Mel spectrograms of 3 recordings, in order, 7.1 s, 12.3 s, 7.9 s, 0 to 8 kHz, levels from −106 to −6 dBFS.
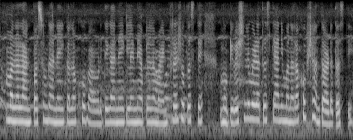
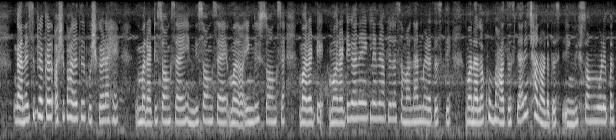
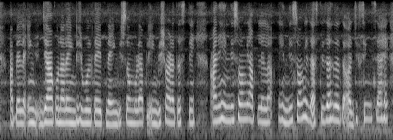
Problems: constant background noise, background conversations at intervals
